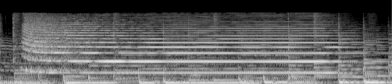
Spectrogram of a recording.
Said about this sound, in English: You know we can't peddle anesthesia here. That's why it comes with an air horn.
